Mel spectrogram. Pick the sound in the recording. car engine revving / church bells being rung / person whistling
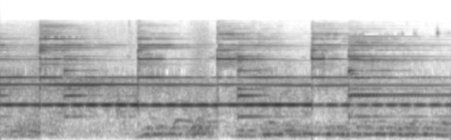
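church bells being rung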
